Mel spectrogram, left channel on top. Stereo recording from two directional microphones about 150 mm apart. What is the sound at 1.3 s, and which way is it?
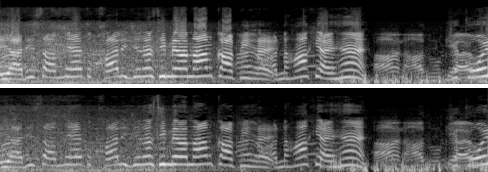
Speech, 50° right (ahead or behind).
